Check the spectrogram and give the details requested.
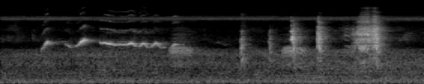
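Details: Green ring-necked parakeet, a pet bird just beginning to talk, gives a wavering, bending whistle, then a string of short clicks and chirps ending in a rough squawk.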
